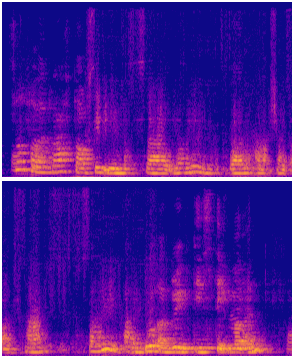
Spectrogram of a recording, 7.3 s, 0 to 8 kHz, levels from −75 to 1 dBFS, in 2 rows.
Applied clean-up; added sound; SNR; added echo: neural separator model SepFormer DNS4.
